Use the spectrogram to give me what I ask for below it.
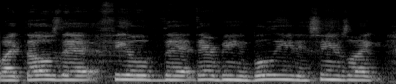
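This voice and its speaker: A woman speaks at a fairly slow pace with a Texas accent. Some room echo can be heard. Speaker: vlogger and parent. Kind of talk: casual vlog chat. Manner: conversational, filler-heavy.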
